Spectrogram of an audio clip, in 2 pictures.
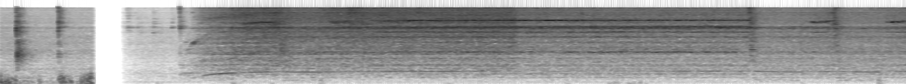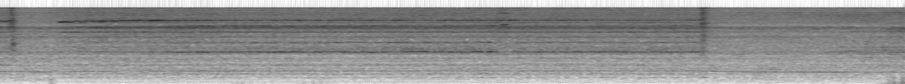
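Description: A wet and dry vacuum cleaner starts with a click, then runs with a loud, steady, high-pitched whine and rush of suction that holds for the rest of the clip.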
